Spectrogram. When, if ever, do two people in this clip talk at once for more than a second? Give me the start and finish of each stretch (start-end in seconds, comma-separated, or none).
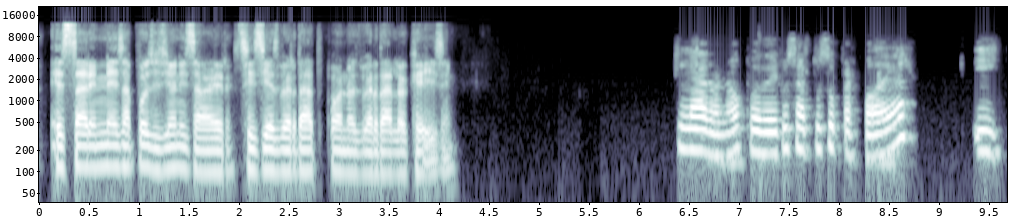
none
